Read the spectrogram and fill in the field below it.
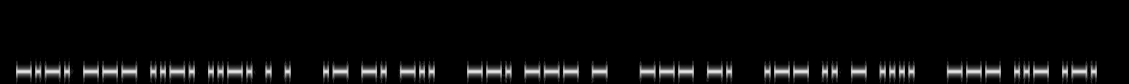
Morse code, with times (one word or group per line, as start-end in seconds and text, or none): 0.2-2.9 COFFEE
3.2-4.3 AND
4.7-6.1 GOT
6.4-7.3 ON
7.7-9.1 WITH
9.5-11.0 OUR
